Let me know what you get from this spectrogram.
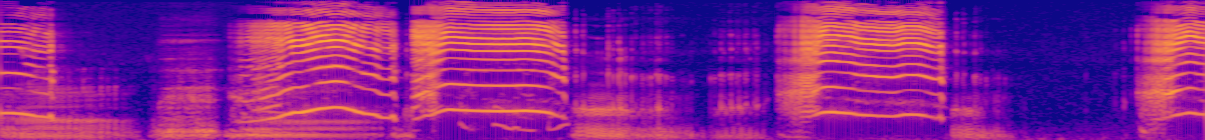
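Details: Koala joey, chased out of its tree, gives long, piercing, strongly harmonic wails that bend upward and then level off, broken by short gravelly breaths and a brief silence.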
